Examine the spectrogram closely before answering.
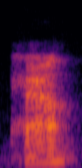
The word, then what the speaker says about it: ham: but it's not ham, it's not ham, it's ham. So when you're taking the corners of your lips and you're going ham, you're making a smiley face, ham, you're doing it right.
